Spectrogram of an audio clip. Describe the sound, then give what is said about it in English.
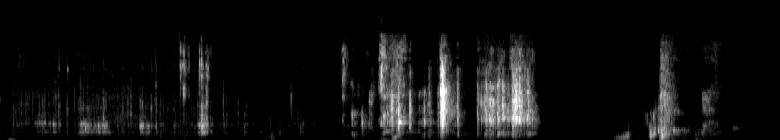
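Wet mouth sounds of someone sipping water, followed by a couple of louder gulping swallows, with no talking. “Gulp. It's like gulp. I'm gonna leave that in.”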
